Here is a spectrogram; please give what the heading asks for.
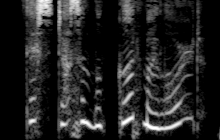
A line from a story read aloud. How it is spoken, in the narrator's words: Mariah whispered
